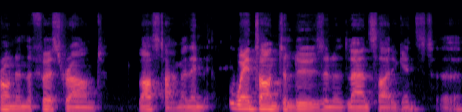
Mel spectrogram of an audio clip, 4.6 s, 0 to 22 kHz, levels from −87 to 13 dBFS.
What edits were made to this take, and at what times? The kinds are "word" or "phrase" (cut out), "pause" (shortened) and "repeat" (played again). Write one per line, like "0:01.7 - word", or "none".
none

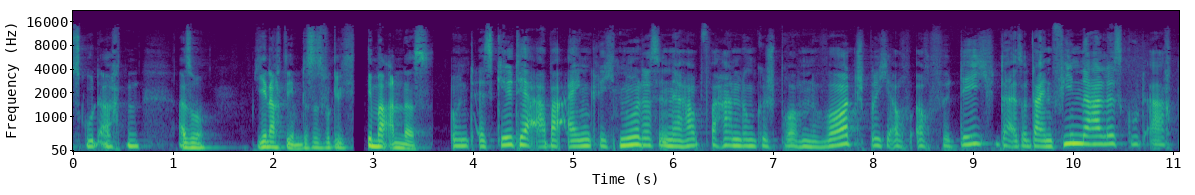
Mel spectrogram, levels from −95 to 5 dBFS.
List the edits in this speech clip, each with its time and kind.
none

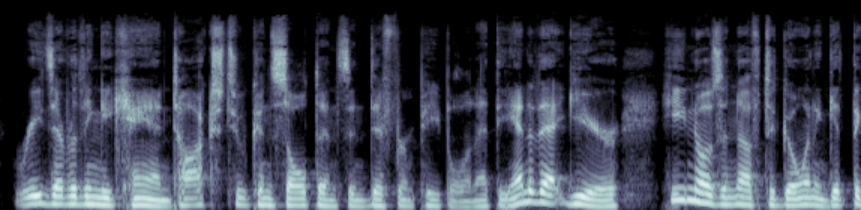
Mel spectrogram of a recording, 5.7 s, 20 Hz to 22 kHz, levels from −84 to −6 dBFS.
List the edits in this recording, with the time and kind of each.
none

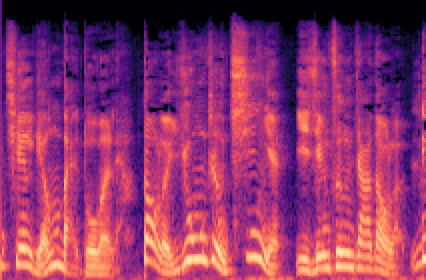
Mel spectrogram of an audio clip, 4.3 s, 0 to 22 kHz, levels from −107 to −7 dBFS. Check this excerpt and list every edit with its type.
0:01.4 - pause

